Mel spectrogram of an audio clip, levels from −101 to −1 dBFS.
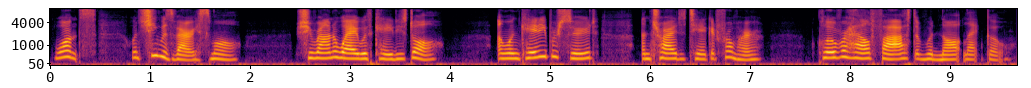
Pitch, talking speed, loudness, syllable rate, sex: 245 Hz, 190 wpm, -19 LUFS, 5.1 syllables/s, female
